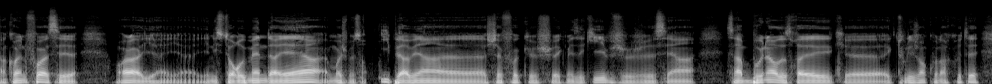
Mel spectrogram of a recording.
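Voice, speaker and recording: Very deep and low in pitch, a man speaks at a very fast pace with fairly even intonation. His tone is dark and mellow. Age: 30s. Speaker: startup founder. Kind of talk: interview. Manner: halting.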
